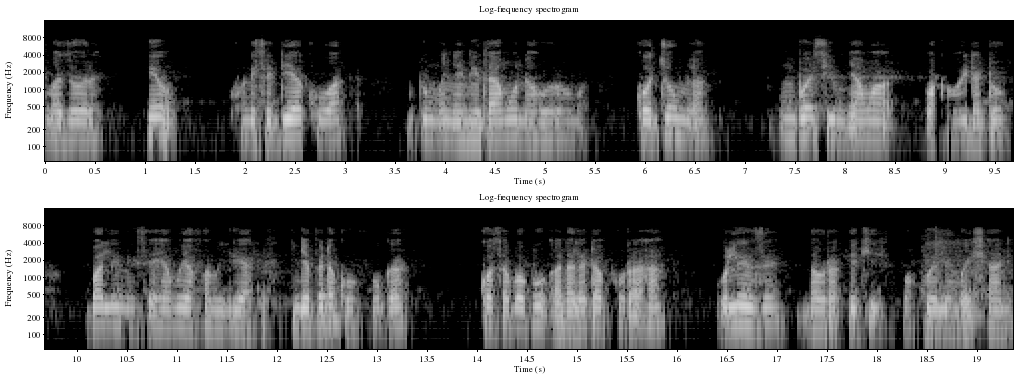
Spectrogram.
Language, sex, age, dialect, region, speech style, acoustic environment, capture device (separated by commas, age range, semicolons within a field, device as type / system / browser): Swahili, male, 18-24, Kenya - Nairobi Sheng-influenced, Kenya, relaxed, silence; nature, desktop / Windows / Firefox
